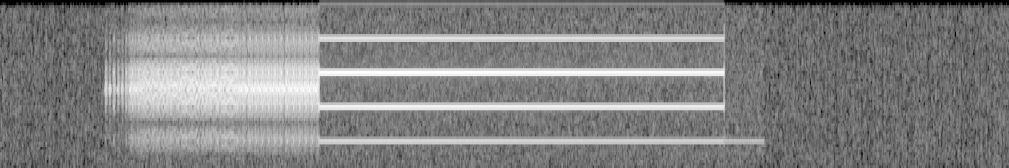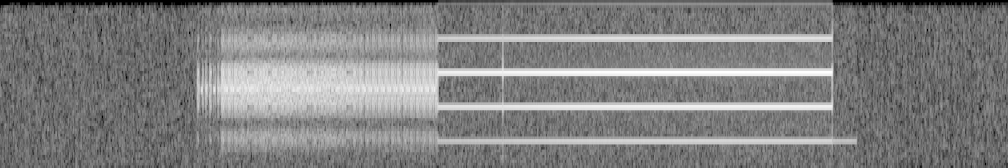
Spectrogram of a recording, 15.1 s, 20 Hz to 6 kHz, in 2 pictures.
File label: f51.242 mhz bw6 khz bpsk 1200 bd t-56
